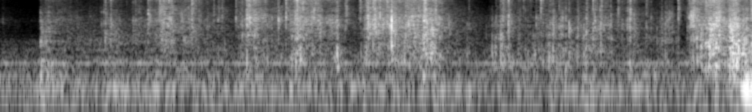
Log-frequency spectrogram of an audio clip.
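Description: Plastic sticker packaging for a drone frame crinkles and rustles close up as it is handled, a busy run of bursts of crackle for a few seconds, with no voices.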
